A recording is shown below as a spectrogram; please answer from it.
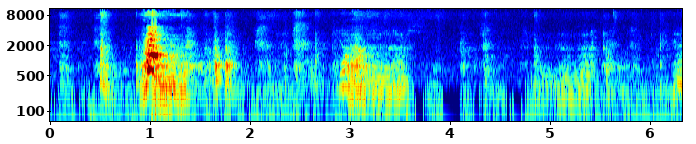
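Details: Shiba Inu, described as overly mischievous and confined behind lattice: one sharp bark followed by softer grumbling growls and muffled yips, fading into low rustling.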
